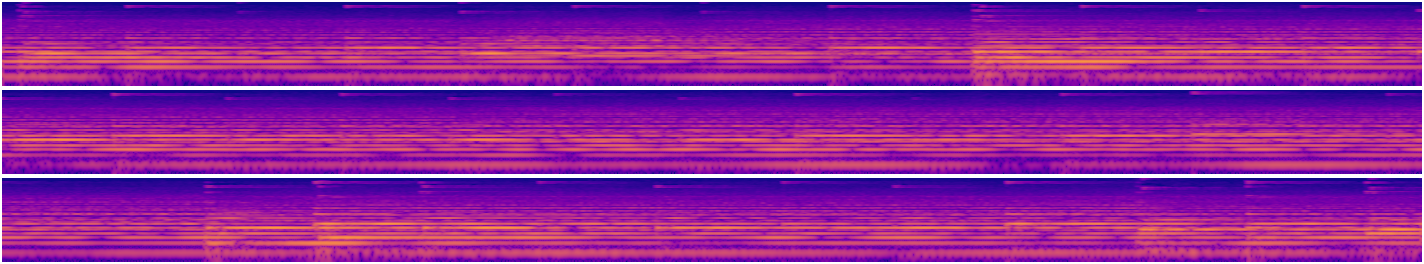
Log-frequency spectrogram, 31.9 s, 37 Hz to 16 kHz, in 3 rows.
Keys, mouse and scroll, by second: 0.4-2.6 drag, 8.5 s, 11.1 KP_1, 12.6 middle click, 18.4 s, 21.9 Tab, 25.2-27.0 drag, 28.0 ctrl+KP_Add, 30.2-31.9 middle drag.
